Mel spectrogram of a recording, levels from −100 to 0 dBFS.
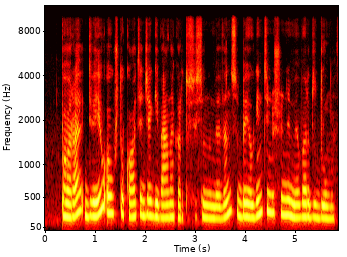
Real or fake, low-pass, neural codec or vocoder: fake; 9.9 kHz; vocoder, 22.05 kHz, 80 mel bands, WaveNeXt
